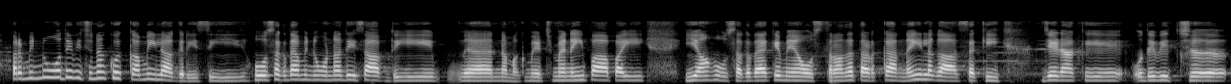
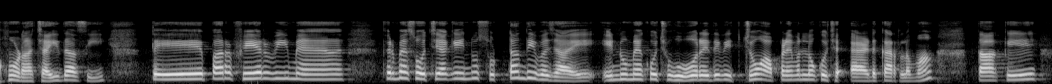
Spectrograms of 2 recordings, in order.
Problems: none marked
